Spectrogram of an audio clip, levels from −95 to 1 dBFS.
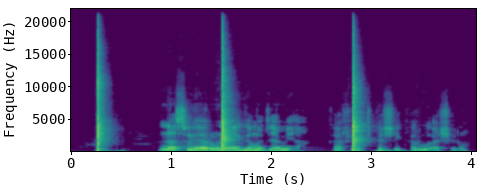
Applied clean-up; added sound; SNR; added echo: classical method spectral subtraction.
